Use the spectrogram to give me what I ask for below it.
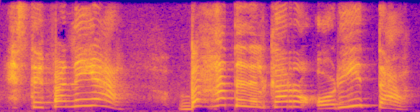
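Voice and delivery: high, forceful Spanish command; angry mom. Retold or imitated. Mom orders her daughter out of the car, angry. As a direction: imitate a mother scolding in Spanish.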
